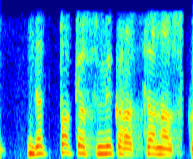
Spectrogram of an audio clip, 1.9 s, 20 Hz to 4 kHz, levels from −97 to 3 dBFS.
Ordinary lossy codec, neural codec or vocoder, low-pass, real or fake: AAC, 16 kbps; none; 3.6 kHz; real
